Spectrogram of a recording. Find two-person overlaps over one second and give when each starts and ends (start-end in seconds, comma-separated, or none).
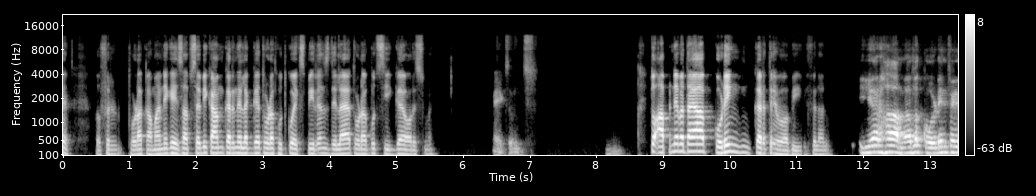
none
